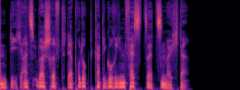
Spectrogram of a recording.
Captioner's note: German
